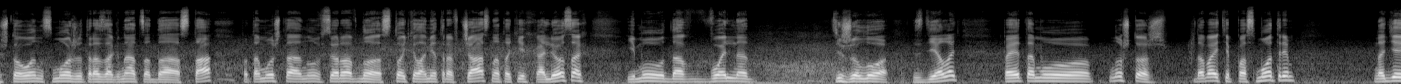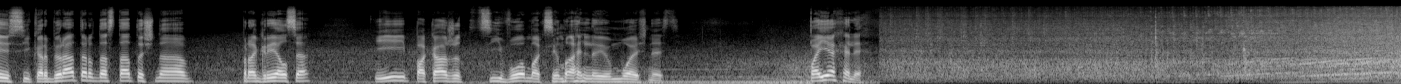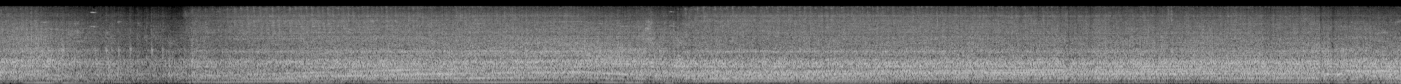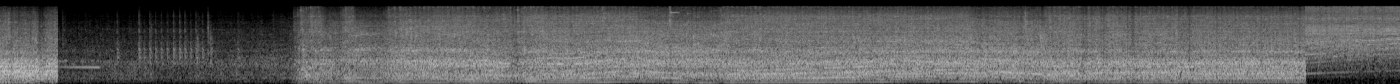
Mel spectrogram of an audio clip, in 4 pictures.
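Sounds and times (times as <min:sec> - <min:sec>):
wind and road noise: 0:00.0 - 0:55.1
engine accelerating: 0:20.7 - 0:43.0, 0:44.9 - 0:55.5.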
